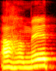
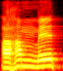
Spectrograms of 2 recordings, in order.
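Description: First: The name ends with a 'med' sound. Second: The name ends with a 'med' sound.

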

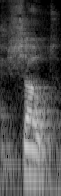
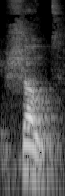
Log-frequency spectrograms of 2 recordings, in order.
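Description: First: The sh sound is made at the mouth's front. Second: The sh sound is made further back, tongue raised. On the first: The speaker calls it wrong. "It's the front, right?" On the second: The speaker calls it right. "Now you have to say shout"

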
